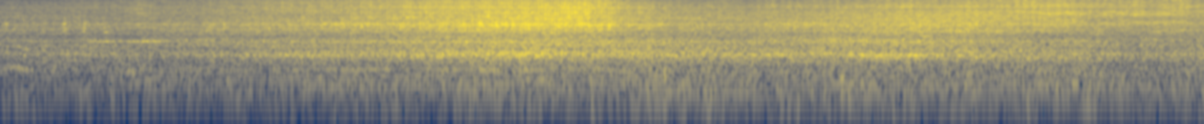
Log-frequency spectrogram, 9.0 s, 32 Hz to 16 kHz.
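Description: East Midlands Railway Class 170 Turbostar diesel multiple unit passing close by at low speed over a level crossing. The steady rumble of its engines and wheels builds to its loudest about four seconds in and stays loud as the carriages go by.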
